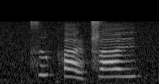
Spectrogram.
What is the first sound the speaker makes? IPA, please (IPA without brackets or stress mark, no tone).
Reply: t͡s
